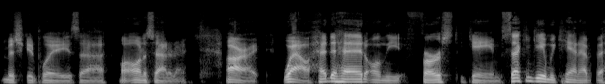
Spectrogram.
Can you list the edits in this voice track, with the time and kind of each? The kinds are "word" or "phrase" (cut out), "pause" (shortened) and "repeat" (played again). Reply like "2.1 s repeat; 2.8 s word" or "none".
1.1 s pause; 2.7 s pause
